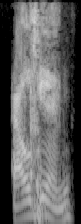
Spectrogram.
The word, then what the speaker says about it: Elgin: Because so it's Elgen because I'm Canadian, right? So we pronounce things a little bit differently.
